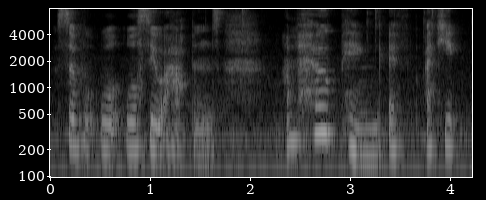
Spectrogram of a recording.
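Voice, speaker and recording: A woman's voice: medium pitch, a little slow, creaky, a little hiss or hum. Chatty woman vlogging at home. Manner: relaxed, chatty, many fillers and restarts. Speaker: writing vlogger. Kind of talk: casual vlog narration. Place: home desk.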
